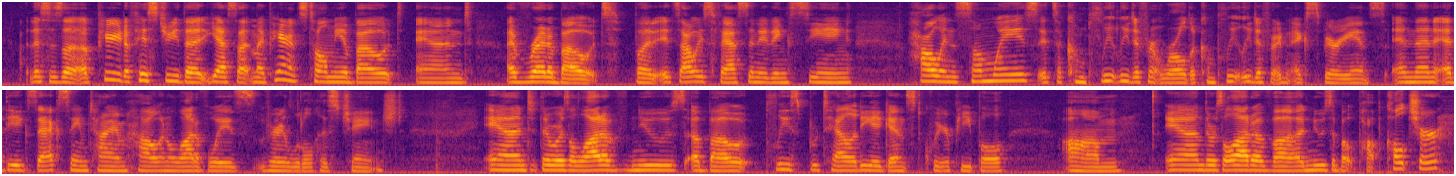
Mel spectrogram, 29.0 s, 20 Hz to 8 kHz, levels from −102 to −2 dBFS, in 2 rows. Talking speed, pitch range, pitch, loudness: 160 wpm, 150-175 Hz, 165 Hz, -24 LUFS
